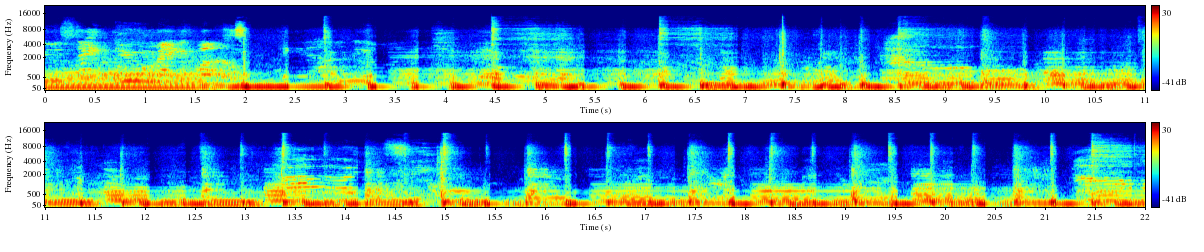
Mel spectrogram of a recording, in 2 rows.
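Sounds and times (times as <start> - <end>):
woman singing: 0.0 - 5.4, 8.4 - 10.2, 13.2 - 15.0, 21.2 - 22.0
drum kit beat: 0.0 - 22.0
electric bass: 0.0 - 22.0
electric guitar: 0.0 - 22.0.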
